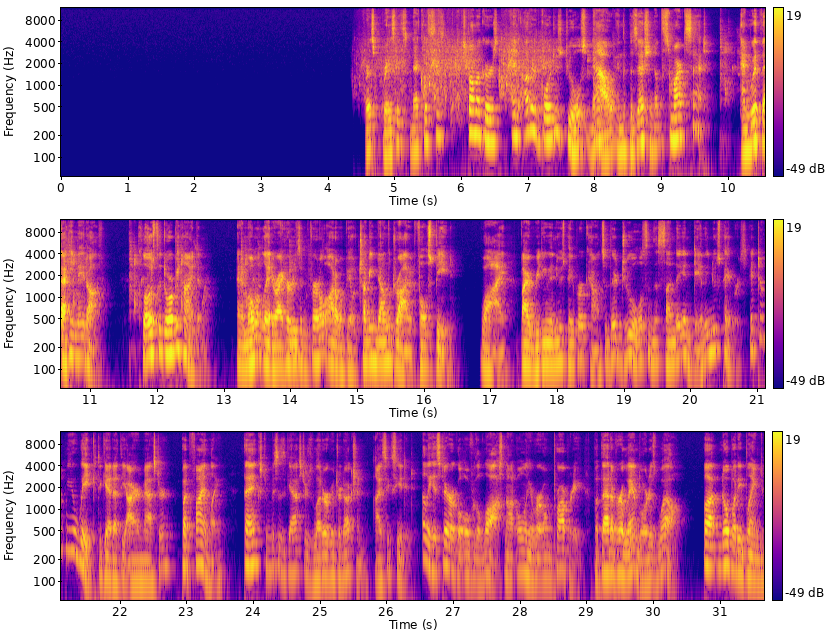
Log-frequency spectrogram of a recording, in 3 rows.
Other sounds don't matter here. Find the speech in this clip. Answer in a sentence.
You can hear the speech from 4.5 to 31.6 s.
